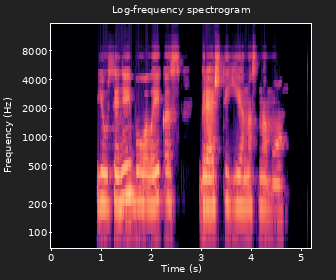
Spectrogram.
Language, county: Lithuanian, Šiauliai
